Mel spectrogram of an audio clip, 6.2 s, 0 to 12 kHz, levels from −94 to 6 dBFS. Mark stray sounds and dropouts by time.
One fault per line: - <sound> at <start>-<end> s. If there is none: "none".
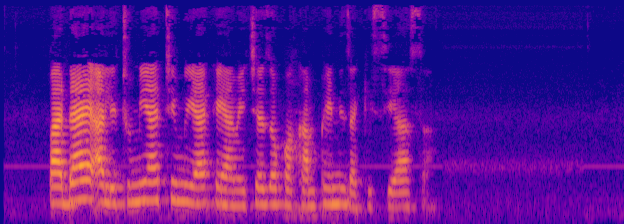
none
